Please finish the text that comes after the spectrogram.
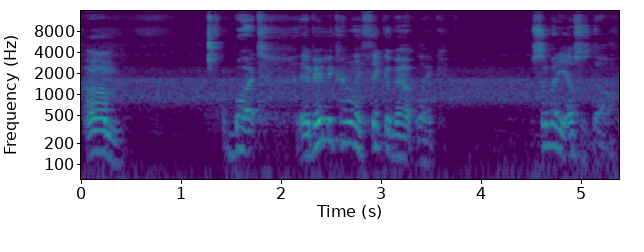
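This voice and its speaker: A man's voice: mid-range voice, very animated, moderate pace, dark tone, poor audio. A man talking casually to viewers at home in a rambling, slangy, hesitant and reflective personal monologue. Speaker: vlogger. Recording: clearly audible background noise.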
